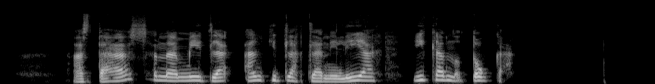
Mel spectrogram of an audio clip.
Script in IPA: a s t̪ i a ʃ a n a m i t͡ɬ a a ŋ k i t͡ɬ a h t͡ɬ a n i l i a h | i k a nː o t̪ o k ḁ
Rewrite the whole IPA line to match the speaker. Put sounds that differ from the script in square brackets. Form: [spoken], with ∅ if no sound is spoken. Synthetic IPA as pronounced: a s t̪ [a] a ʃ a n a m i t͡ɬ a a ŋ k i t͡ɬ a h t͡ɬ a n i l i a h | i k a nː o t̪ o k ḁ

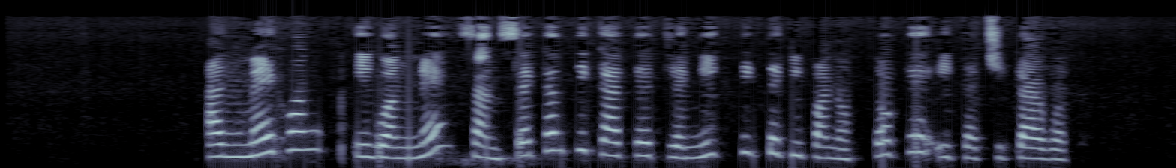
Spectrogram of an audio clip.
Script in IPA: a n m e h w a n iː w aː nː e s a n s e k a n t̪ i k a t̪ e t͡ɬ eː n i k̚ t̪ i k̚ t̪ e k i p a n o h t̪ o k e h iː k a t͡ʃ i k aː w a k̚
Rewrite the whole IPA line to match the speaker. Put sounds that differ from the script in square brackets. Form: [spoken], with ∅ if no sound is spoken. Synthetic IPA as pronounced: a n m e h w a n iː w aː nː e s a n s e k a n t̪ i k a t̪ e t͡ɬ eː n i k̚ t̪ i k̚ t̪ e k i p a n o h t̪ o k e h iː k a t͡ʃ i k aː w a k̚

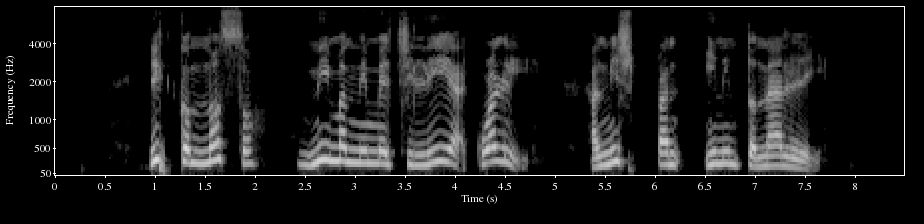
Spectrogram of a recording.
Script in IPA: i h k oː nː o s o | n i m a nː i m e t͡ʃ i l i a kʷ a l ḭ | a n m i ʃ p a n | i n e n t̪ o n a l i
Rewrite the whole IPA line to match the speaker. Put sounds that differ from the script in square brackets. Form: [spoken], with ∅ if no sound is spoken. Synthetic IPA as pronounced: i h k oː nː o s o | n i m a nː i m e t͡ʃ i l i a kʷ a l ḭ | a n m i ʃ p a n | i n [i] n t̪ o n a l i

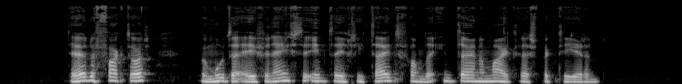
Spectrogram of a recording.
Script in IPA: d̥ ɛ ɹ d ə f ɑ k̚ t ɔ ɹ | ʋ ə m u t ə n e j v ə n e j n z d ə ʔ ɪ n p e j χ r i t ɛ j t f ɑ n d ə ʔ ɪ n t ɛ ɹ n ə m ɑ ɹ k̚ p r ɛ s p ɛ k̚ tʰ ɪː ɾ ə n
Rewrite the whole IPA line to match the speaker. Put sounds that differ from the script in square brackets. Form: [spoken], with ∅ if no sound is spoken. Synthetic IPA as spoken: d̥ ɛ ɹ d ə f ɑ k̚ t ɔ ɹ | ʋ ə m u t ə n e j v ə n e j n z d ə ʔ ɪ n [t] e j χ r i t ɛ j t f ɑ n d ə ʔ ɪ n t ɛ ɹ n ə m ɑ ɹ k̚ [t] r ɛ s p ɛ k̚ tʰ ɪː ɾ ə n

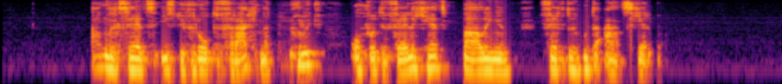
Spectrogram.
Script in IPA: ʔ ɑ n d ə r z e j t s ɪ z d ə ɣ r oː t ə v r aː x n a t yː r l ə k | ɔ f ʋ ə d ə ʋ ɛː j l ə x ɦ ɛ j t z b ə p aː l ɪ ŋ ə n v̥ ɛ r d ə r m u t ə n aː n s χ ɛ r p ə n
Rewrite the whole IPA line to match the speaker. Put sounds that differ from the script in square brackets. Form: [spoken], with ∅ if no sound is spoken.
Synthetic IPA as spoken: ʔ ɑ n d ə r z [ɛ] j t s ɪ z d ə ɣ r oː t ə v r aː x n a t yː r l ə k | ɔ f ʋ ə d ə [v] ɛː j l ə x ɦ ɛ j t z b ə p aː l ɪ ŋ ə n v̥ ɛ r d ə r m u t ə n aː n s [x] ɛ r p ə n

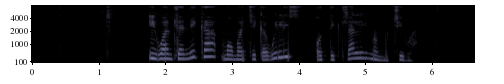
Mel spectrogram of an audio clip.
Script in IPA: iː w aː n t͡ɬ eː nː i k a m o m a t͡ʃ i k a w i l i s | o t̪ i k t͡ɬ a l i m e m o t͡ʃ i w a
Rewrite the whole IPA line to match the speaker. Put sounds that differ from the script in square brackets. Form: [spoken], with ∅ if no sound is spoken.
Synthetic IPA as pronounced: iː w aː n t͡ɬ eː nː i k a m o m a t͡ʃ i k a w i l i s | o t̪ i k t͡ɬ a l i m [a] m o t͡ʃ i w a

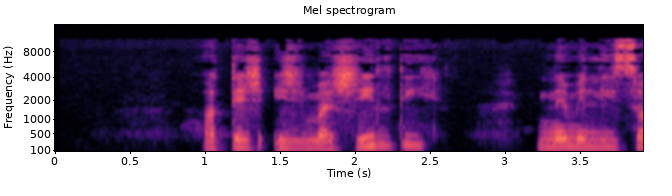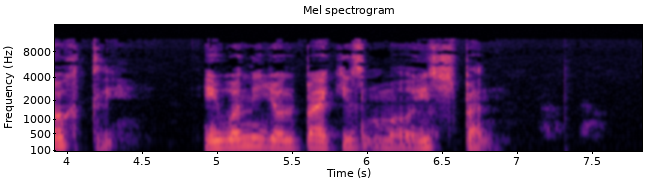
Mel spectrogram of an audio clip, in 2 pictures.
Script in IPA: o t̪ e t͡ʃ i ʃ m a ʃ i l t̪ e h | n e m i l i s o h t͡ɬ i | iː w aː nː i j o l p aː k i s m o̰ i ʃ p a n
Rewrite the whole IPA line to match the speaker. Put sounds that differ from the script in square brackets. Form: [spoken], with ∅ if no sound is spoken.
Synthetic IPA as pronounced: o t̪ e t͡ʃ i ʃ m a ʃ i l t̪ [i] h | n e m i l i s o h t͡ɬ i | iː w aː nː i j o l p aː k i s m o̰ i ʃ p a n

